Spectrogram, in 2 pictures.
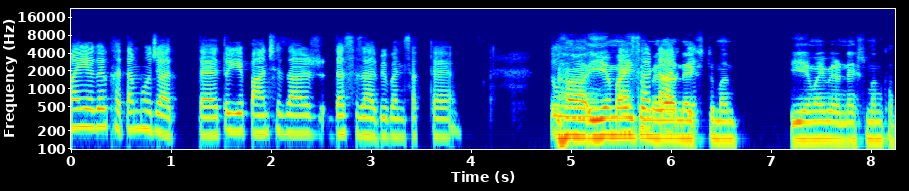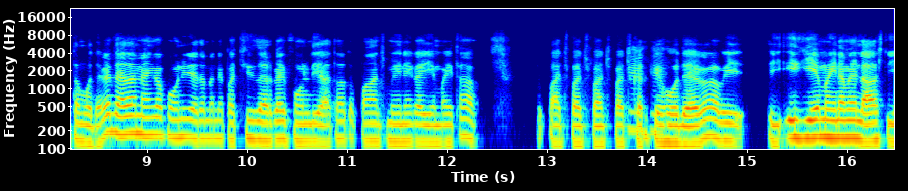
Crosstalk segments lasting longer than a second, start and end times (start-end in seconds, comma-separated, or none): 4.9-6.3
